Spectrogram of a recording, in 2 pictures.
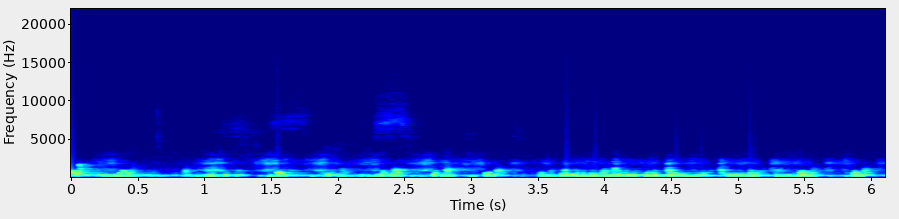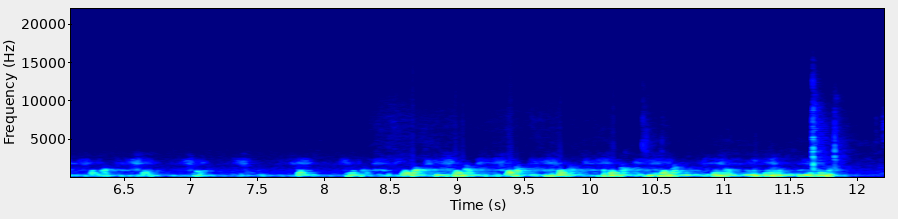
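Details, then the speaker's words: Fetal heartbeat on Doppler ultrasound at 13 weeks' gestation: rapid, steady whooshing pulses, 154 beats per minute, normal. "من قلب بچه را اینجا نشان می دهم به ضربان قلب کودک در اینجا توجه کنید"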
